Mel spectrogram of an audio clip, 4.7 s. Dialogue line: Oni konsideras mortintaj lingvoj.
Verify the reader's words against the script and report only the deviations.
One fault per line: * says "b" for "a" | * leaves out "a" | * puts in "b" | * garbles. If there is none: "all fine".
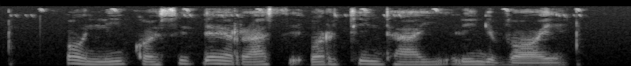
all fine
